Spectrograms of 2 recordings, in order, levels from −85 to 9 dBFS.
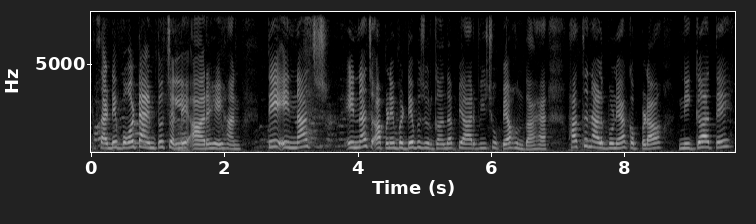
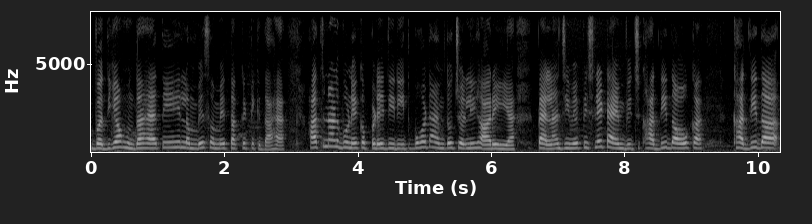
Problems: continuous background conversations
